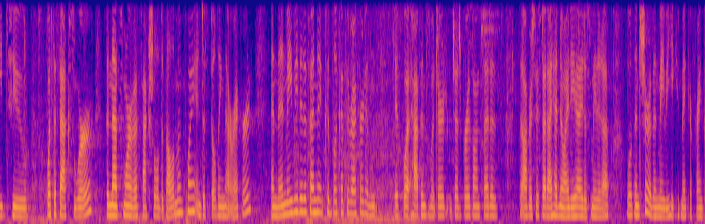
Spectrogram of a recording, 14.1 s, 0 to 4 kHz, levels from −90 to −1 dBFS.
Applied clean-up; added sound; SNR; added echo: none; Sink (filling or washing) + Hi-hat; 18 dB; none.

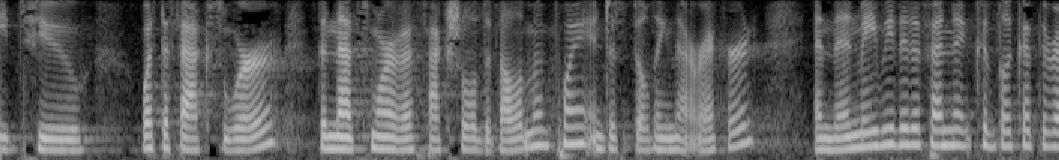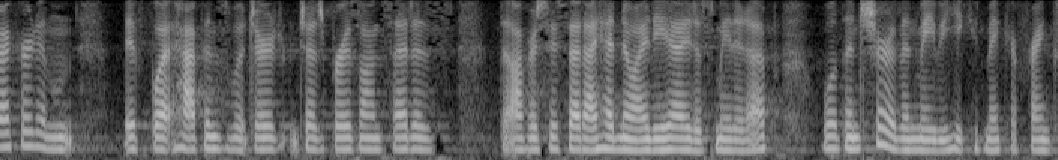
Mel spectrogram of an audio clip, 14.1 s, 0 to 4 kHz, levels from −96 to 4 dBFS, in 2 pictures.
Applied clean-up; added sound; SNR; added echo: none; none; none; none.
